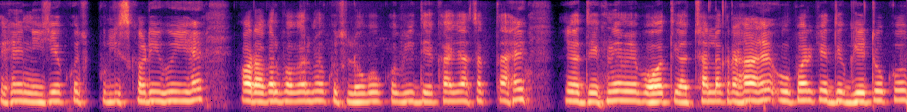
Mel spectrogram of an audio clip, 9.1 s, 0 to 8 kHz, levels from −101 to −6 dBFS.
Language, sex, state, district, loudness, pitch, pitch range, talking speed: Hindi, male, Uttar Pradesh, Hamirpur, -18 LUFS, 205 Hz, 195-210 Hz, 230 wpm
